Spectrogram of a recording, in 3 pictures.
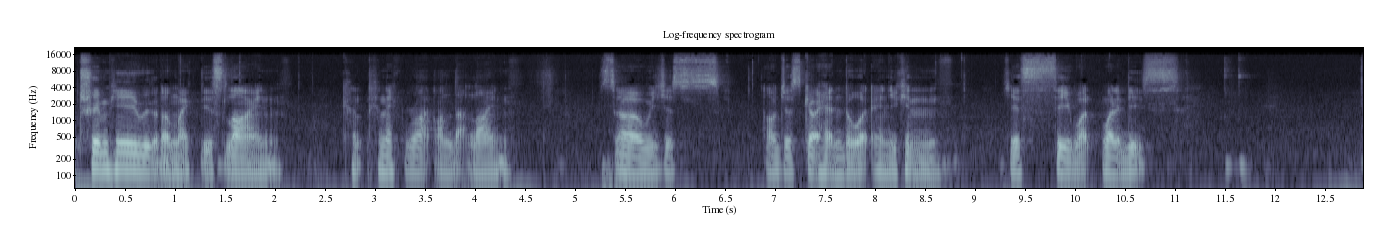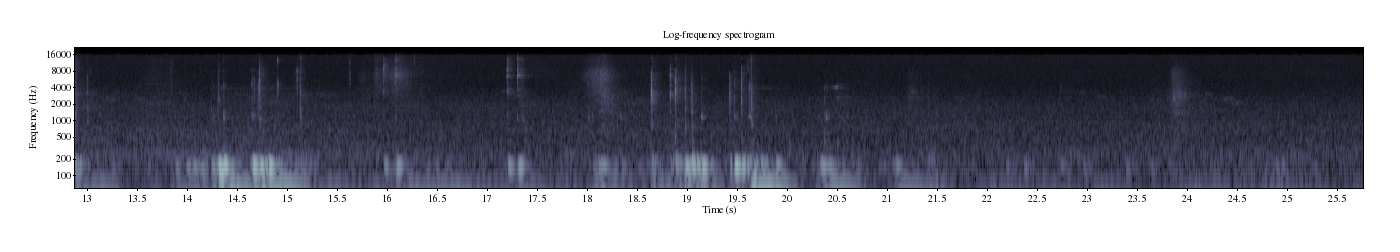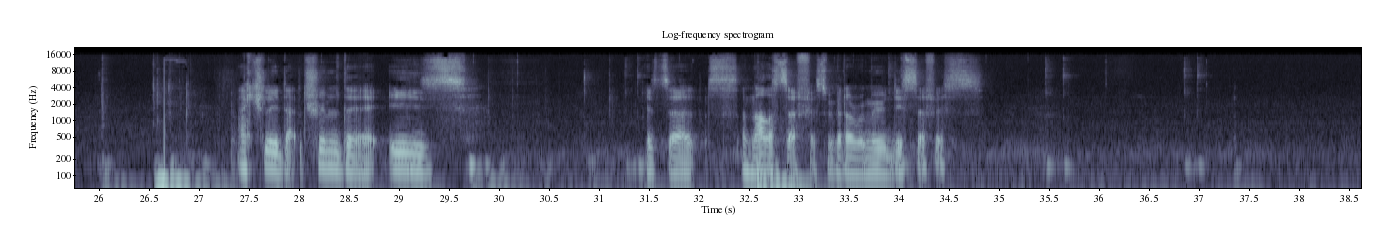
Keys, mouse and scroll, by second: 0.7-1.4 scroll down 1, 1.4 click, 14.0 scroll up 1, 14.3 shift+middle click, 14.7-15.9 scroll down 1, 15.9 click, 18.0-18.9 scroll down 1, 19.1 shift+middle click, 19.7-20.3 scroll down 1, 20.3-26.5 scroll up 1, 26.5 F8, 27.0-28.1 scroll up 1, 29.0 middle click, 31.2 click, 32.5 Delete, 33.8 click.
